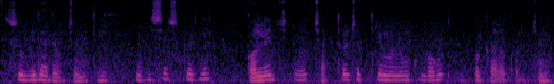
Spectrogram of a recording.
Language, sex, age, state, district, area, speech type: Odia, male, 45-60, Odisha, Malkangiri, urban, spontaneous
